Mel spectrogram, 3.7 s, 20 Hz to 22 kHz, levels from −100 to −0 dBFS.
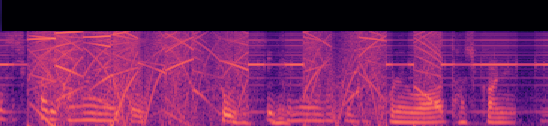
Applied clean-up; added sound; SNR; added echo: none; Squeak; -3 dB; none.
